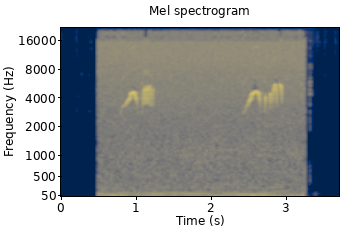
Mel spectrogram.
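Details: An Eastern Phoebe, the single bird singing in a quiet late-afternoon soundscape just after 5 pm, gives two raspy, high fee-bee phrases about a second and a half apart over a steady low rumble.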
